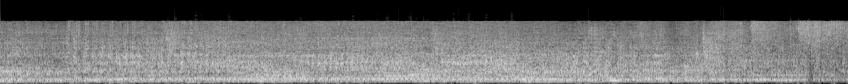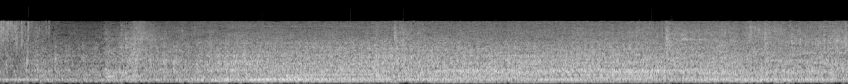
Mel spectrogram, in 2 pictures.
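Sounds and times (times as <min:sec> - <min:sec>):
machinery engine running: 0:00.0 - 0:16.9.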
